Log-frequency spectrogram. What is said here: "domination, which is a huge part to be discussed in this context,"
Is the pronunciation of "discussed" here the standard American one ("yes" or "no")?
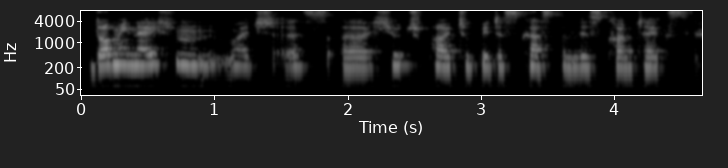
yes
